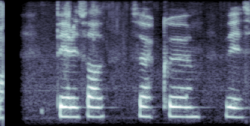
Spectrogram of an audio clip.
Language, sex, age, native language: Icelandic, male, 10, Icelandic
